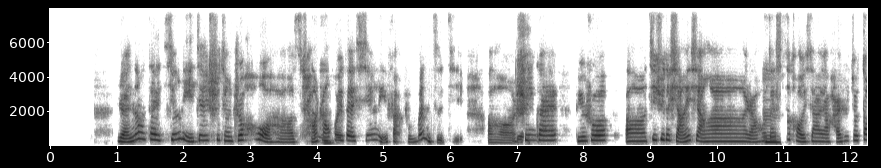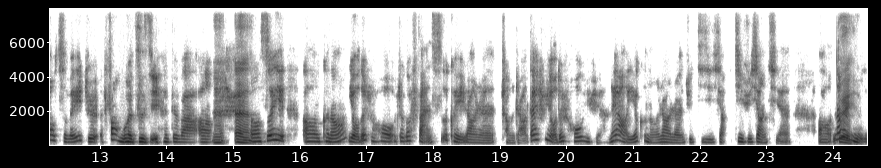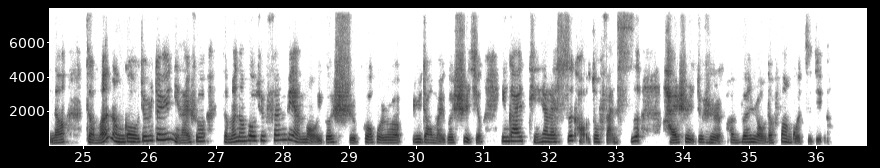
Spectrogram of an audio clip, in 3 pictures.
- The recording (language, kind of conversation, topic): Chinese, podcast, 什么时候该反思，什么时候该原谅自己？
- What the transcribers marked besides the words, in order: laughing while speaking: "放过自己"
